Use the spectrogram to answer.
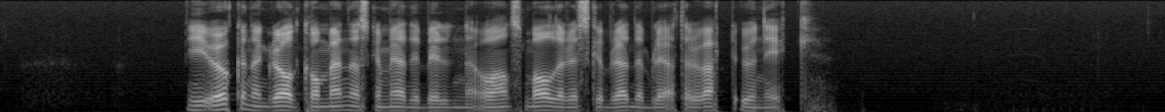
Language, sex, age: Norwegian, male, 36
